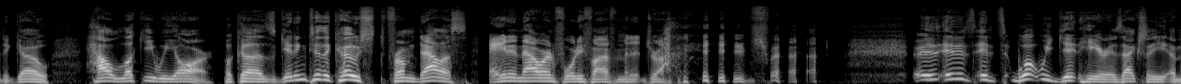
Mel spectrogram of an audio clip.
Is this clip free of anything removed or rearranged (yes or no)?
no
